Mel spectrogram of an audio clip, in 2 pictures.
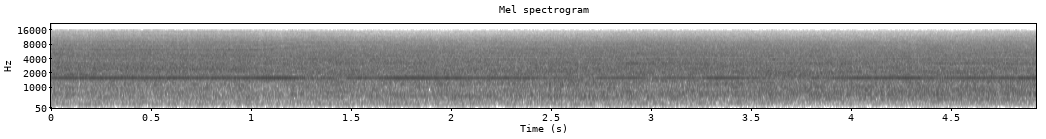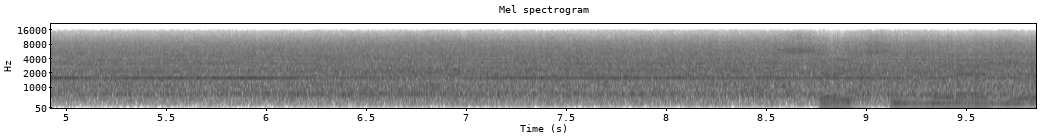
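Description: Electric hair dryer running steadily, a rushing stream of air with a thin steady whine that fades out about two-thirds of the way through.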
